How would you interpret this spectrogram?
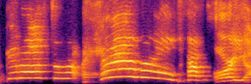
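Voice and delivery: high, loud, cartoonish yell; grumpy man mock. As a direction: ham up the angry old driver. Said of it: "he'll come down".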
